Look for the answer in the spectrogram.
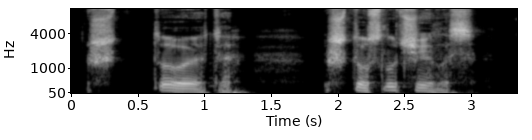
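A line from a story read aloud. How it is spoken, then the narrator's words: Muffled, almost normal voice. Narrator (Russian): глухо спросил он почти нормальным голосом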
